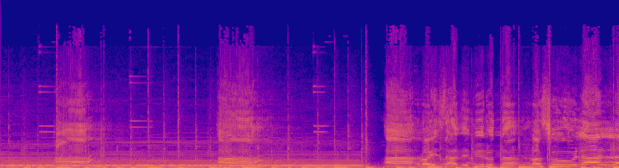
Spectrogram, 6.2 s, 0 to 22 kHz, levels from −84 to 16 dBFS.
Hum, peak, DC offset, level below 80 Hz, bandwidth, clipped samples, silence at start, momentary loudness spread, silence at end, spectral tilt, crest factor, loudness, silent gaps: none; -6 dBFS; 1%; -38 dBFS; 19 kHz; under 0.1%; 0 s; 4 LU; 0 s; -4.5 dB/octave; 12 dB; -18 LUFS; none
